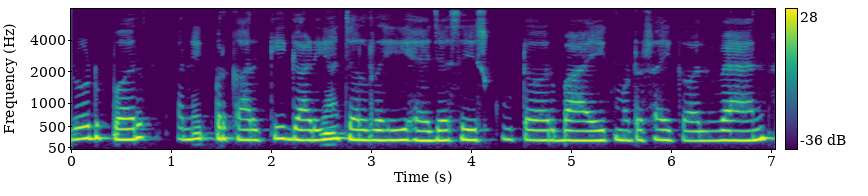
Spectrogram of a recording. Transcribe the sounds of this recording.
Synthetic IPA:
ɾoːɖpəɾ | əneːk̚pɾəkaːɾkiɡaːɽijãt͡ʃəlɾəɦiɦɛ̃d͡ʒɛːseskuːʈəɾbaːɪkmoːʈəɾsaːɪkəlʋɛːn

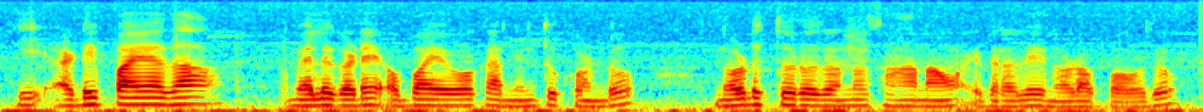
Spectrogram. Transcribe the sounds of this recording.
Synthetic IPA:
iːʔɐɽipɐːjɐd̪ɐmeluɡɐɽe̞ʔɔbːɐjuʋɐkɐnint̪ukoɳɖu | noːɽut̪ːuɾuːd̪ɐnːusɐɦɐnaːʋṵʔḭd̪ɐɾɐlːinɔːɽɐpːɐʋud̪u

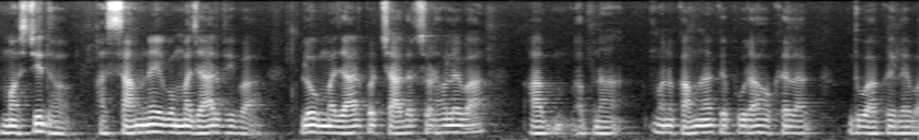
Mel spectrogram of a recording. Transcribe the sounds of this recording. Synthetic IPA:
məsd͡ʒɪd̪ɦɔasaːmneeɡoməd͡ʒaːɾbʱiba̰ː | loːɡməd͡ʒaːɾpəɾt͡ʃaːd̪əɾt͡ʃəɽ̤oleba̰ː | abəpnamənokaːmnakepuːɾaɦokʰelak | d̪uakəilebaː

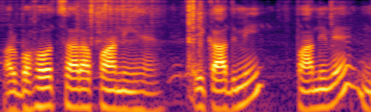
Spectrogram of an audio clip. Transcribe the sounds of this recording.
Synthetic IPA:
ɔ̰ːɾbəɦʊt̪saːɾapaːniɦɛ̃ːeːkaːd̪mi | paːnimẽ

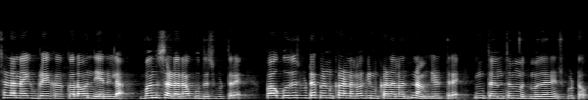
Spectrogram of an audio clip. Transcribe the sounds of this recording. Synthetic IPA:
sɐɽɐnaːɡibɾeːkaːkalːɐond̪eːnilːɐbɐnd̪usɐɽɐnaːɡɡud̪usbiʈt̪aɾe | paːɡud̪usbiʈ̬ːɐkɐɳkaːɳɐlʋaːɡiɳkaːɳɐlʋɐɐnt̪ɐnɐmɐɡɦeːɭt̪aɾeiŋɡt̪ɐnt̪ɐmmːɐd̪mɐd̪ɐninsbiʈːu

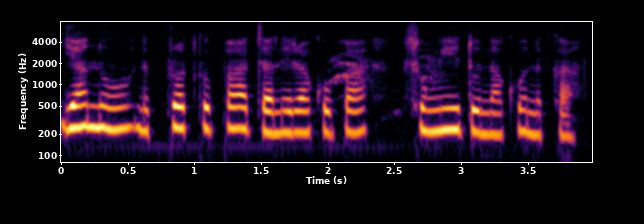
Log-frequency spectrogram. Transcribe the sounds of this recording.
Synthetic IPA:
janunɯk̚pʰɾɔt̚kɯpʰad͡ʒaneɾakʰɔpa | suŋːidunakʰɔnɯkʰːa

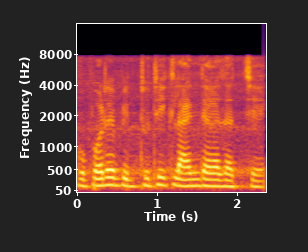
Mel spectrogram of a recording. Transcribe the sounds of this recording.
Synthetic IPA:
upɔɾebid̪ʱːut̪iklaind̪ɛɡad͡zatːt͡ɕe

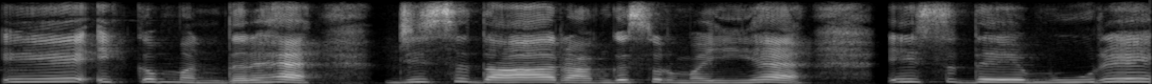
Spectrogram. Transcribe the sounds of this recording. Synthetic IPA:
eːɪkmənd̪əɾɦɛːd͡ʒɪsd̪aːɾəŋɡsʊɾməiːɦɛːɪsd̪eːmuːɾeː

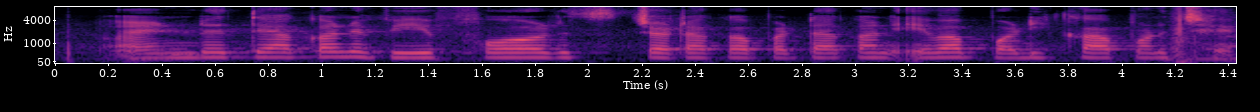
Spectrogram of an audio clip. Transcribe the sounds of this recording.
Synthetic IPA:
ɛ̰̃ɳɖt̪jãkanʋefəɾst͡ʃəʈakapəʈakanḛʋapəɽikapəɳt͡ʃʰe

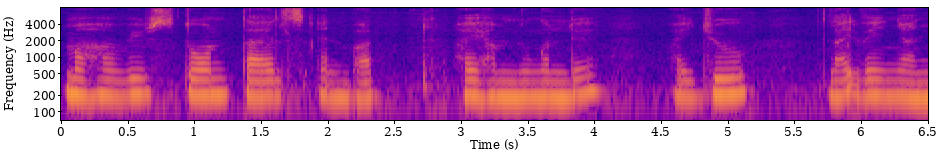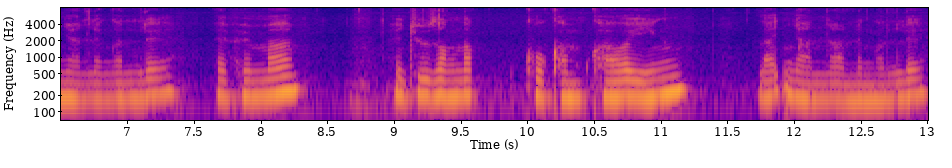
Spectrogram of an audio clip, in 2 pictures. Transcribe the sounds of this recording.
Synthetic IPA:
maɦawiɾstontajlsɛnbat̚ | hajɦɐmnuŋanle | ajd͡ʒu | lajt̚bajɲanɲanleŋanle | ajpʰema | ajd͡ʒuzaŋnakʰːɔkʰɐmkʰawajiŋ | lajt̚ɲanːanleŋanle

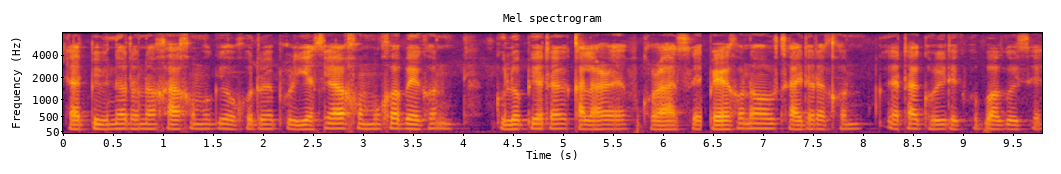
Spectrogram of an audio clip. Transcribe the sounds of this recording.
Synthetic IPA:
jat̚bibʱinːɔdʱɔɹɔnɔxaxɔmuɡɹioxudɔɹɛpoɹiasɛjaxɔmuxʰɔbɛkʰɔn | ɡ̥ulopiɛtakalaɹɛkɔɹaːsɛb̥ɛɹɛkʰɔnɔsajdɔtɛkʰɔnɛtaɡʱoɹidekʰibɔpɔwaɡojsɛ

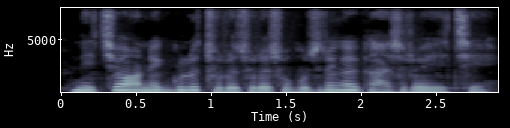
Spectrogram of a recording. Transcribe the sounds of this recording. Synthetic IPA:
nit͡ɕoɔnek̚ɡulot͡ɕʰoʈot͡ɕʰoʈoʃɔbud͡ʑɾeŋeɾɡʱaʃɾo̰eet͡ɕʰe

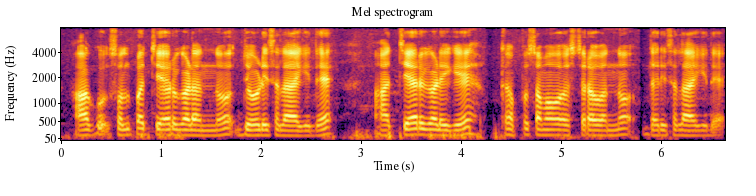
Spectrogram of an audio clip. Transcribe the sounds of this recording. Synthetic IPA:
haːɡṵːsʋɐlpɐt͡ʃejɐɾuɡɐɭɐnːud͡ʒoːɽisɐlaːɡid̪e̞aːt͡ʃejɐɾɡɐɭiɡe̞kɐpːusɐmɐʋst̪ɐɾɐʋɐnːud̪ɐɾisɐlaːɡid̪e̞̰

